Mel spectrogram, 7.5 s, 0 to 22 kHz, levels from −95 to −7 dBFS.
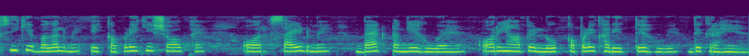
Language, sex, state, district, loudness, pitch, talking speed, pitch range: Hindi, female, Maharashtra, Pune, -23 LUFS, 240 Hz, 200 wpm, 230-250 Hz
